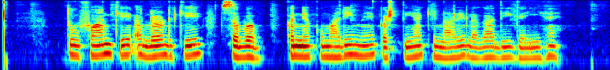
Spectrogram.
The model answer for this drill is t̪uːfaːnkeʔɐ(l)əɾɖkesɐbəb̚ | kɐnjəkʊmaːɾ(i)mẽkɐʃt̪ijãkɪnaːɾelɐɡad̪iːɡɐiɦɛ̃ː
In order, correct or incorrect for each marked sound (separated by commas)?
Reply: correct, correct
